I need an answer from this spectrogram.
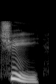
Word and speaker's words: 谿: Chinese letter xi, pronounced qi, which is low, which receives all the runoff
